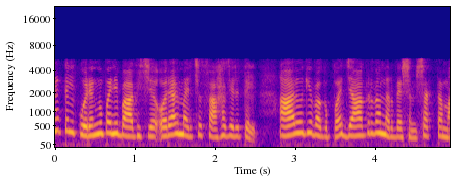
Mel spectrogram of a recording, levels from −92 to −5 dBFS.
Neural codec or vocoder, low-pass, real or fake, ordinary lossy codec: autoencoder, 48 kHz, 32 numbers a frame, DAC-VAE, trained on Japanese speech; 5.4 kHz; fake; AAC, 48 kbps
